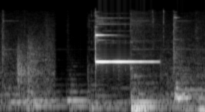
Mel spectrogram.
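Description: A single high, clear ding about a second in, held for just over half a second, over background music with a steady beat.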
